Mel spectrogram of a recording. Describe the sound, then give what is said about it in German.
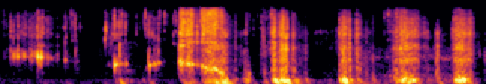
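Loud, crisp crunching of packaged fried chicken skin, a series of sharp brittle bites and chews in irregular bursts with no talking. “Das ist aber knusprig.”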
